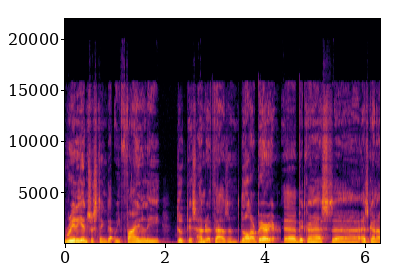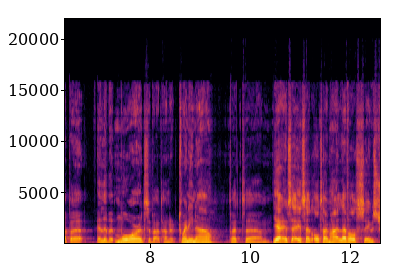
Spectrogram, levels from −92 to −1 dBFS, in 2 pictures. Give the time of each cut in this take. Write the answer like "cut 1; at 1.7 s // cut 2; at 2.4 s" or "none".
cut 1; at 3.4 s // cut 2; at 4.3 s // cut 3; at 10.3 s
